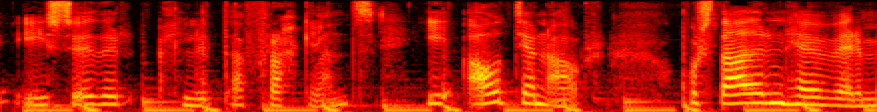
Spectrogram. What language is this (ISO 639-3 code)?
isl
